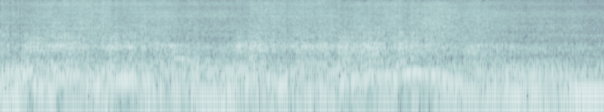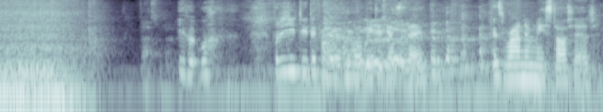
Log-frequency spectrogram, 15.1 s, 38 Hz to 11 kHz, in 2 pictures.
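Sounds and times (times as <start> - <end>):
motorcycle engine revving: 0.0 - 9.0.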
